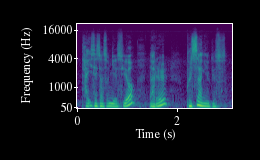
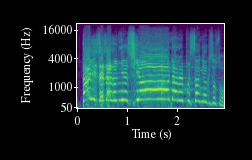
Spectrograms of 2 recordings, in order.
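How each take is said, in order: First: 낮고 부드럽게 되뇌는 고백; 속으로 믿음을 고백하듯; 조용한 고백. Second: 높고 크게 목청껏 부르짖기; 사람들 틈에서 주목을 끌려는 절규. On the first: 바른 고백을 조용히 인용. (예수님께 드리는 조용한 고백) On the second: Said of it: "난리를 쳐야 돼". (예수님 부르며 목청껏 외치는 맹인) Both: Shown as a demonstration.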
